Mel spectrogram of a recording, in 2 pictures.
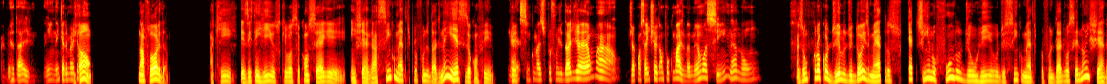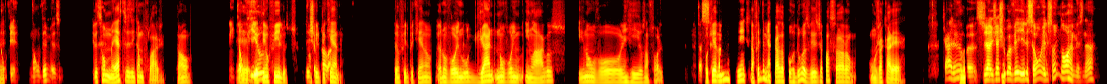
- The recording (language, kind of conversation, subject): Portuguese, podcast, Você prefere o mar, o rio ou a mata, e por quê?
- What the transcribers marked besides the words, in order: unintelligible speech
